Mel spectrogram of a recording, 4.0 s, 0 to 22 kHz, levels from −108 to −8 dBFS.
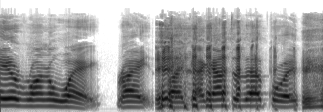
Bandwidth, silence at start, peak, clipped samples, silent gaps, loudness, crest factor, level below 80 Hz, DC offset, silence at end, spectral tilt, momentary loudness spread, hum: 13 kHz; 0 s; -2 dBFS; under 0.1%; none; -19 LUFS; 16 dB; -72 dBFS; under 0.1%; 0 s; -3.5 dB/octave; 6 LU; none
